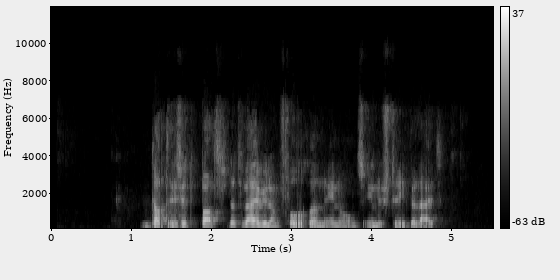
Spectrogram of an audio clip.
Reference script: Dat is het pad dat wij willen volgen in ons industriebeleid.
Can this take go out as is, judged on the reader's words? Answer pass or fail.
pass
